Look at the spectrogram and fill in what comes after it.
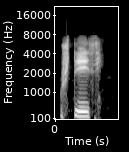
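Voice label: local authorities, Tlacochahuaya Zapotec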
